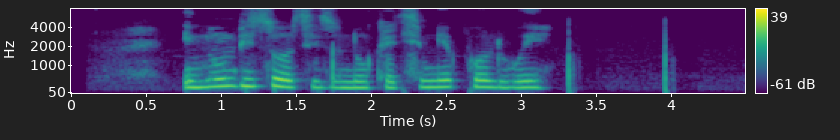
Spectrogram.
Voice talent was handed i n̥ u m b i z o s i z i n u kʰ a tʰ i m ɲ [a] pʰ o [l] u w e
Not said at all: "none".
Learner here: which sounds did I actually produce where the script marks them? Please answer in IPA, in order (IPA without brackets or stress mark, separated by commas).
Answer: e, l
